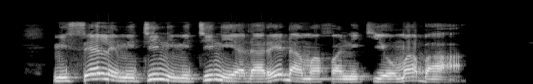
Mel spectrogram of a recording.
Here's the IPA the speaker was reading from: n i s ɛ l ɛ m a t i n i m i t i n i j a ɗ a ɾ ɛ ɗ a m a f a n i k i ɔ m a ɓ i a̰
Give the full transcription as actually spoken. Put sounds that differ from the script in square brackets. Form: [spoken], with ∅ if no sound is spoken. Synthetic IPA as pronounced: [m] i s ɛ l ɛ m [i] t i n i m i t i n i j a ɗ a ɾ ɛ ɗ a m a f a n i k i ɔ m a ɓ [a] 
